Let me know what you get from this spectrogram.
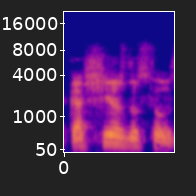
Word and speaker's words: Caxias do Sol: Tu nasci in Brasile, perdonami la pronuncia, credo si pronunci Caisas del Sol. Dove... – Quasi, quasi, quasi l'hai seccata. Caxias do Sol si dice.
